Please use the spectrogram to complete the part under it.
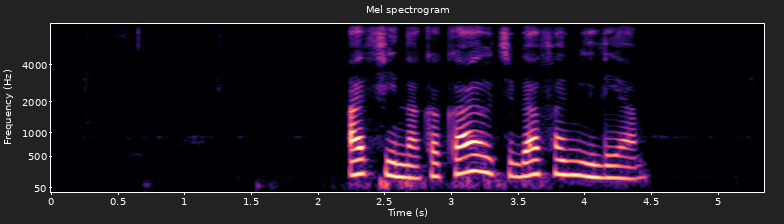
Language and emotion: Russian, neutral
